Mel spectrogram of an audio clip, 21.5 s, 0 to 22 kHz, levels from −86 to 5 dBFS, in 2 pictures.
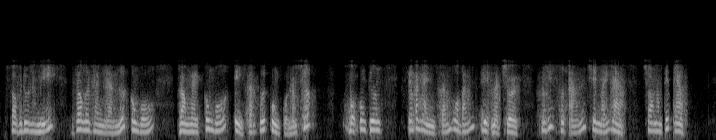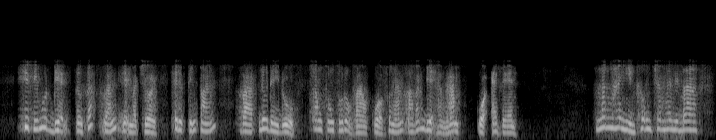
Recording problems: garbled, watery; badly; nothing above 3.5 kHz

